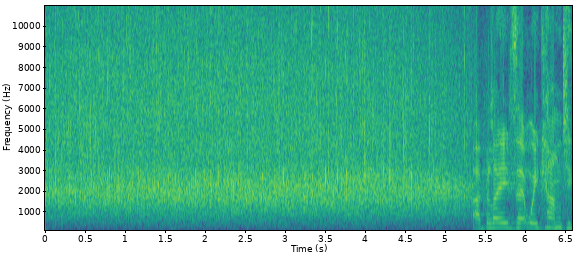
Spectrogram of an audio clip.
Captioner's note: applause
